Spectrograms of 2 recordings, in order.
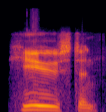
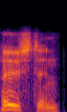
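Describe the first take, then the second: First: The first syllable is said with the 'y' glide. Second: The first syllable is said without the 'y' glide. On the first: The speaker calls it right. "Hugh. Got to get the U in there" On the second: The speaker calls it wrong. "not Houston"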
